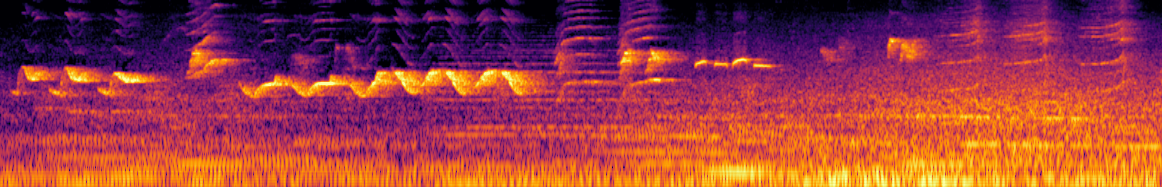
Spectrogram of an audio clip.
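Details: Decoy laughingthrush singing while dancing: a run of loud, clear whistled notes rising and falling in quick wave-like phrases over about six seconds, then sharper chirps and softer, scattered notes fading out against a low background hum.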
